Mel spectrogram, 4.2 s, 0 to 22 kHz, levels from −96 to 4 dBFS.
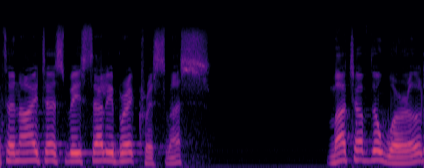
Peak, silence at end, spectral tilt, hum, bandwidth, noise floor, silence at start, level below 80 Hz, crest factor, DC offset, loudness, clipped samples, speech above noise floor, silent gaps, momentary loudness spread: -32 dBFS; 0 s; -5.5 dB/octave; 60 Hz at -85 dBFS; 12 kHz; -86 dBFS; 0 s; -84 dBFS; 14 dB; under 0.1%; -46 LUFS; under 0.1%; 41 dB; none; 10 LU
